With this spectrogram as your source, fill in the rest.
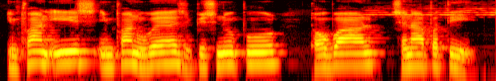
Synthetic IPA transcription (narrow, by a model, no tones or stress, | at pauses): impʰanisimpʰanwesbisnupuɾ | t̪ʰɔwbalsɛnapət̪i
